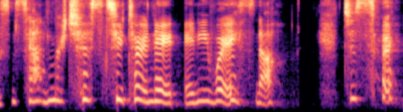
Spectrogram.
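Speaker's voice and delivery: breaking into laughter, pitch lifting; real giggle through the words; can't keep a straight face at your own joke; laughing while talking. Real, not acted. Amused by own fake charity idea.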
